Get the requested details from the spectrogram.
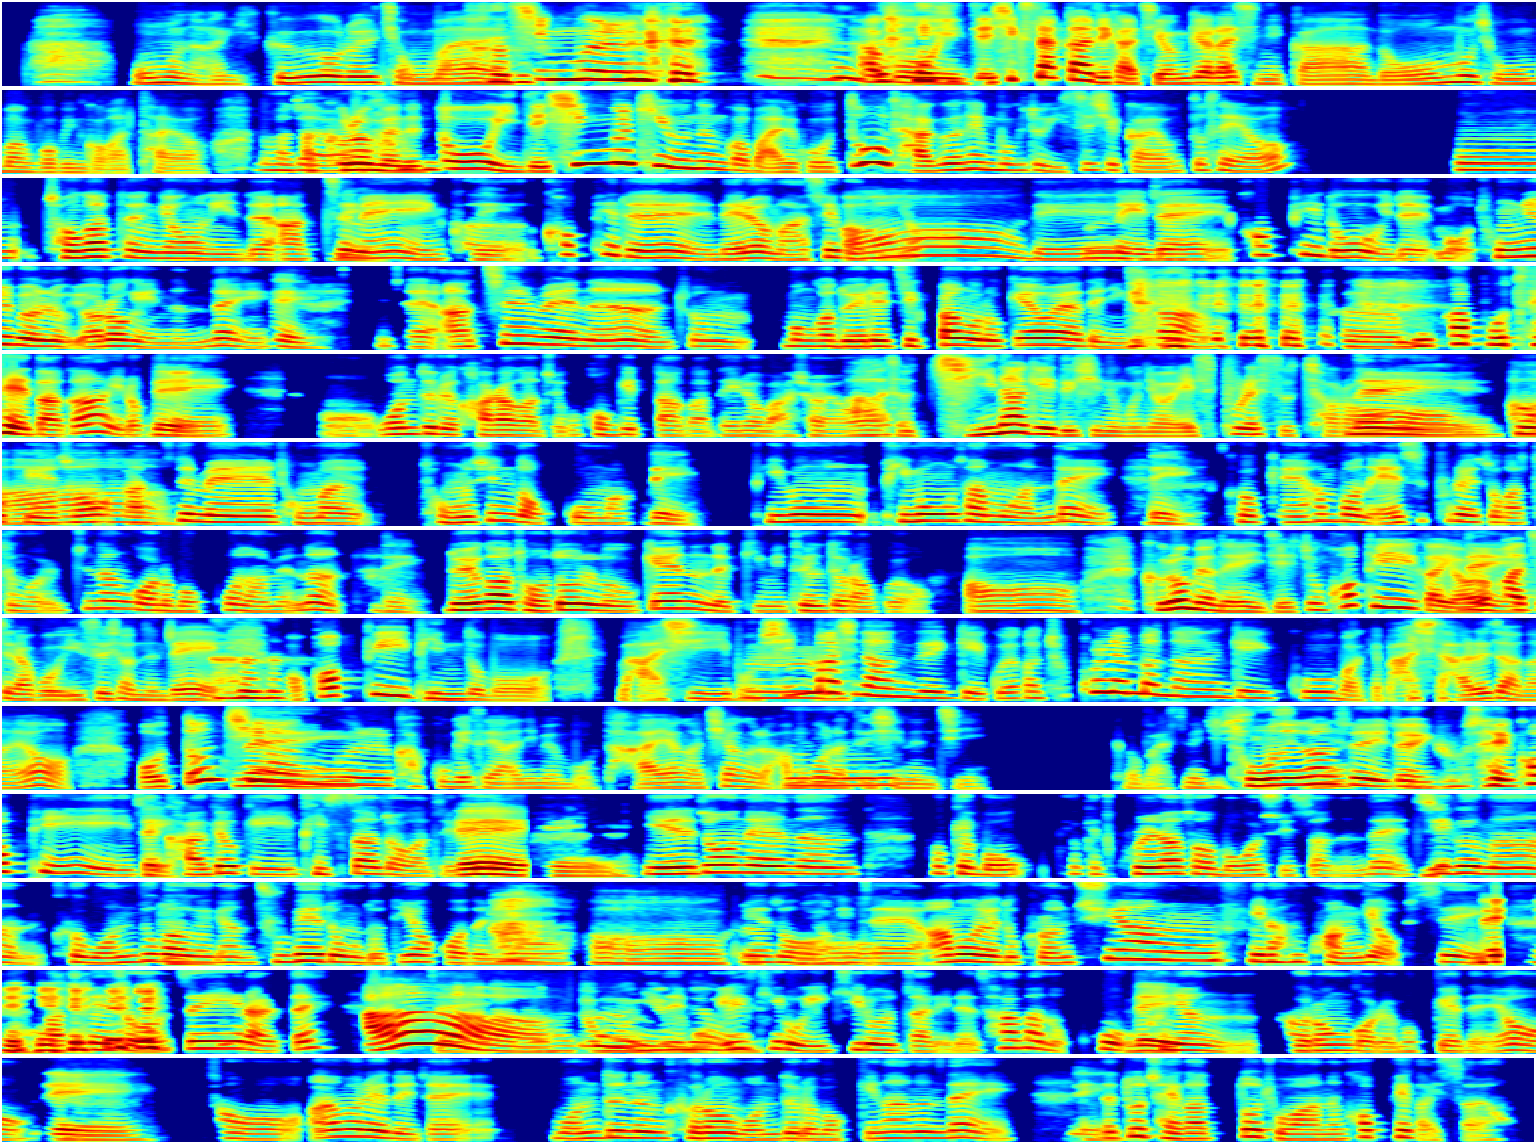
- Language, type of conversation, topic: Korean, podcast, 집에서 느끼는 작은 행복은 어떤 건가요?
- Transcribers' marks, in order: gasp; laughing while speaking: "식물하고"; laugh; laughing while speaking: "네"; other background noise; laugh; laugh; laughing while speaking: "모카포트에다가"; tapping; laugh; gasp; laugh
